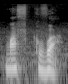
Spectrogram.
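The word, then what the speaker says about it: Москва: memiliki aturan ejaannya masing-masing sementara di Rusia orang-orang menggunakan maskva meski begitu semua orang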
